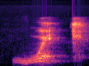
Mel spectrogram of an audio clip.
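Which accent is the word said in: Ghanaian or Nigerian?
Ghanaian. Ghanaian accent, the vowel sounds like 'work'. "in Ghana, we pronounce it work"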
